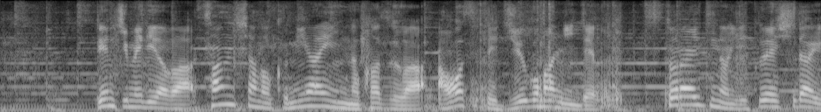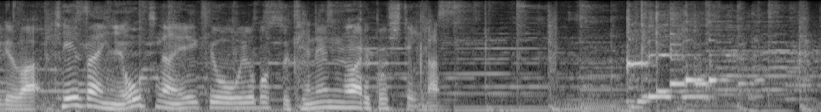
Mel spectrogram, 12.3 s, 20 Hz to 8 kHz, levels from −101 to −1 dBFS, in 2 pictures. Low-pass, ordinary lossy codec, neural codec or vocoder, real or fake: none; none; codec, 16 kHz, 4 kbps, X-Codec, HuBERT features, trained on general audio; fake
